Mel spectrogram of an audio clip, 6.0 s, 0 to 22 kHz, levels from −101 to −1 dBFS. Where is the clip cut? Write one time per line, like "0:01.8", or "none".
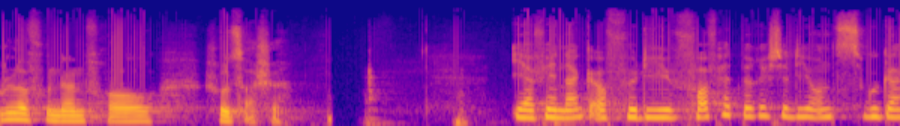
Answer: none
